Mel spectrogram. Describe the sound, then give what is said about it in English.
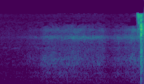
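A soft, airy breath drawn in by a speaker, faint and lasting about a second, followed by a brief sharp sound at the end. “and just taking this breath with you right now”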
